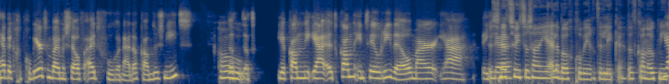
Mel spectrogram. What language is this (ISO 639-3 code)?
nld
